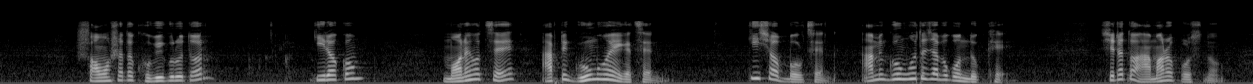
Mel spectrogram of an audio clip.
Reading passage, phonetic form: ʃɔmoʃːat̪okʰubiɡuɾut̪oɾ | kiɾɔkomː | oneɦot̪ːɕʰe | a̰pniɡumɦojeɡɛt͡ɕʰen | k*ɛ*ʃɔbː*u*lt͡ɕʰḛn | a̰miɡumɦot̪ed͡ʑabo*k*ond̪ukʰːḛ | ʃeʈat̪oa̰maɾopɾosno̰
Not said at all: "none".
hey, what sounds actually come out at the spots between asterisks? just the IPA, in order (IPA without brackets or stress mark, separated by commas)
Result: i, o, k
